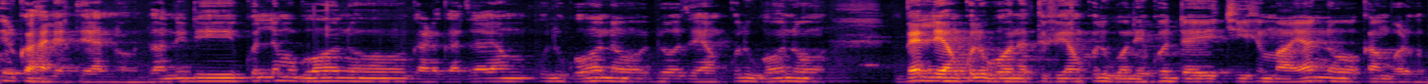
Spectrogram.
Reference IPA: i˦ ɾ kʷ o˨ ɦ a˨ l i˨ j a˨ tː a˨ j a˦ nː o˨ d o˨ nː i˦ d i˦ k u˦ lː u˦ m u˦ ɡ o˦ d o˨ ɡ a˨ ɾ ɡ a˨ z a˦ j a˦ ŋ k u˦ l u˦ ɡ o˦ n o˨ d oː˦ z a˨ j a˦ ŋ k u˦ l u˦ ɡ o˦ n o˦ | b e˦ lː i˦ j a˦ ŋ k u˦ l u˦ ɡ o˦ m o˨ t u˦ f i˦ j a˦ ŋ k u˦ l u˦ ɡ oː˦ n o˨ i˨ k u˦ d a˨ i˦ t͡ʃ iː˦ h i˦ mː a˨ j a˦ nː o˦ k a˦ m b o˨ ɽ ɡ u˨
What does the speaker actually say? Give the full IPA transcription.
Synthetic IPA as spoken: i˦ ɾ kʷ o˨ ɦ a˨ l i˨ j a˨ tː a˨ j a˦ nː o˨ d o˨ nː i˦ d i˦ k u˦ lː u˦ m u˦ ɡ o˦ n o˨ ɡ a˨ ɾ ɡ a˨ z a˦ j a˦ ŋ k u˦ l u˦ ɡ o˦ n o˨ d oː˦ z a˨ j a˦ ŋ k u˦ l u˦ ɡ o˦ n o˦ | b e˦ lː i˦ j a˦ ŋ k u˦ l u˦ ɡ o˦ n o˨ t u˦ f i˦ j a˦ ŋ k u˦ l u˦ ɡ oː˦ n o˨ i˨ k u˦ d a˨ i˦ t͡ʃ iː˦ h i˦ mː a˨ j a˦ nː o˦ k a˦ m b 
